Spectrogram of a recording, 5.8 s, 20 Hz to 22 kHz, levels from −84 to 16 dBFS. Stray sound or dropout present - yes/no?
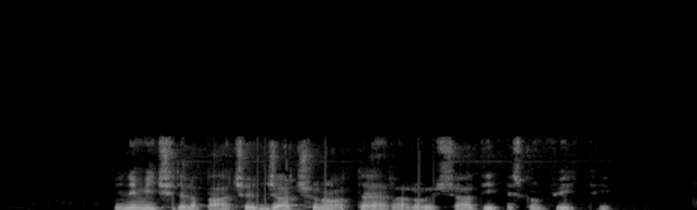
no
